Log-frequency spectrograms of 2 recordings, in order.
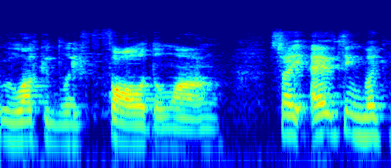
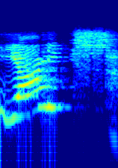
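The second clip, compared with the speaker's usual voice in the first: very high-pitched little yelp; mock fright. Reader reacting to giant claws, mock fright. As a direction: squeak it out in pretend alarm.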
